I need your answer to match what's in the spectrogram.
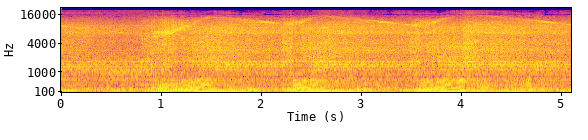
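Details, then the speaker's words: Land Rover Discovery diesel with a straight-through exhaust fitted, which makes it sound different. Deep note blipped up and back down three times, loud and open; the engine pulls cleanly with no knocks, normal running. "yes what I do even might notice that this is sounding a little bit different to what it was before"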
